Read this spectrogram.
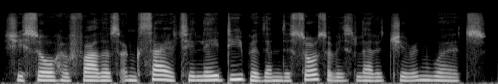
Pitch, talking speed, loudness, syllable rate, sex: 185 Hz, 180 wpm, -17 LUFS, 4.6 syllables/s, female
